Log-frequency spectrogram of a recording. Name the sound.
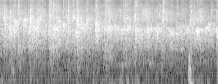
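audience applause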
